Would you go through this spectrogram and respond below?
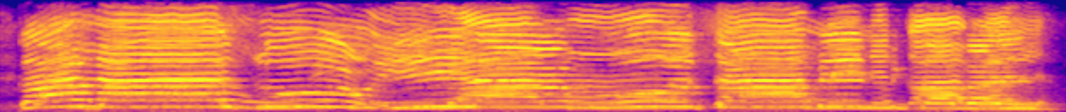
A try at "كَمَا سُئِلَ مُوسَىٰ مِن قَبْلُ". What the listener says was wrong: کسی بھی حرف کا ہم نے لمبا نہیں کرنا. سو الا پڑھنا, سین پہ سو, حمزہ زیر ای, سو ای, لام زبر لا, سو الا, سو الا.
